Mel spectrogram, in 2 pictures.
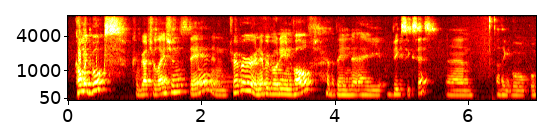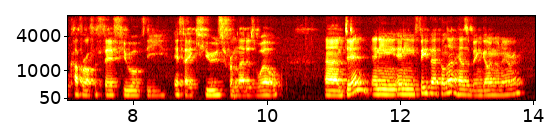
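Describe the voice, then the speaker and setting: Noticeable background noise is present in this clip. The man's voice sits fairly high in pitch. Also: ordinary pitch variation, moderate pace. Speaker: community manager hosting AMA. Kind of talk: live audio AMA panel. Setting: online audio room stage.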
